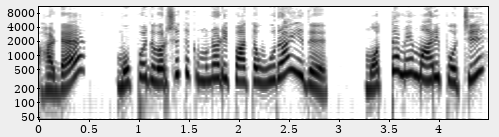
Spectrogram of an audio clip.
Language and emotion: Tamil, surprised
